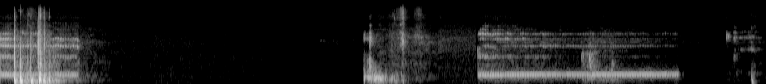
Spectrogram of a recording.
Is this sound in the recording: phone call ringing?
yes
